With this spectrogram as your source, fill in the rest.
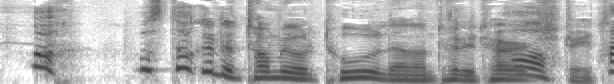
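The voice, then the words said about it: Attempted put-on Irish accent. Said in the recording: “I was going to try to do an Irish accent ... No, I can't do it.”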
